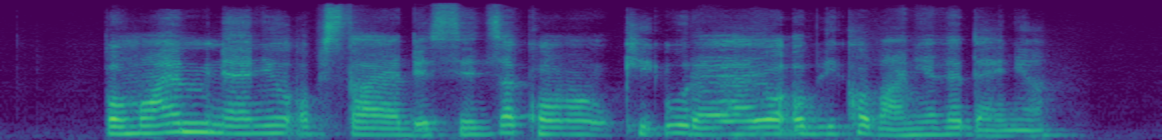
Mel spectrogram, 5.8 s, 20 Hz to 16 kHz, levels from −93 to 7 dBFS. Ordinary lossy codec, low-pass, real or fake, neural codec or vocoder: none; 14.4 kHz; fake; codec, 44.1 kHz, 2.6 kbps, DAC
